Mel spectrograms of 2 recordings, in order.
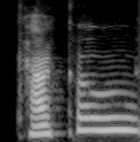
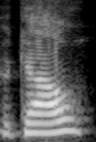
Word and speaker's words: cacao: Um, I don't know how to pronounce it. Cakaco. Cacao.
